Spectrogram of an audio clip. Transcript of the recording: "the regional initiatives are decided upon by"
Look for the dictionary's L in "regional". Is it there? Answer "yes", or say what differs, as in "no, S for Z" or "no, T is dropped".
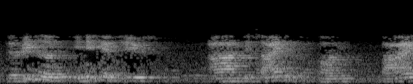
no, N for L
